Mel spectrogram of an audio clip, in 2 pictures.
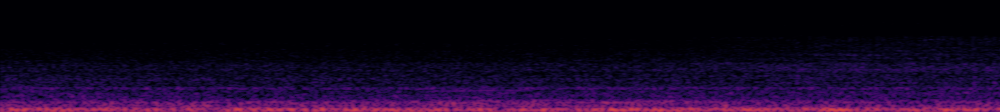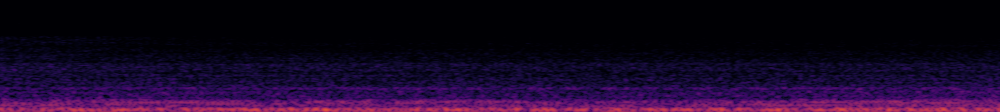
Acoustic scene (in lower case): car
